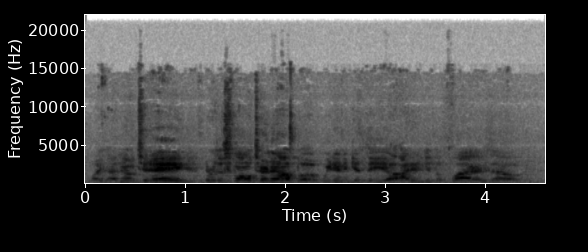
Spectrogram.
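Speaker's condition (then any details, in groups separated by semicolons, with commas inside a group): No condition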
